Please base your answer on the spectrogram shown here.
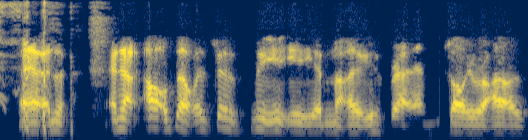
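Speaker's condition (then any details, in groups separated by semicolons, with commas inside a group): Muscular dystrophy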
